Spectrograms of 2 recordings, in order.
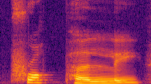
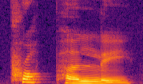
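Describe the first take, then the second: Both takes have the same delivery.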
